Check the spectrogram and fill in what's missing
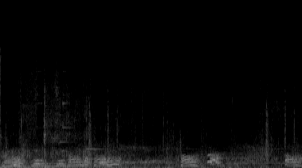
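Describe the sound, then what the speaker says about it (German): Dogs bark in the video game Hunt: Showdown, with a run of short, faint yips and whimpering barks in quick bursts, then a pause and a few more yelps. "Die Hunde."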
